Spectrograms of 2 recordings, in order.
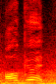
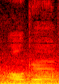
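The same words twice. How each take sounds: First: It sounds lively, upbeat and enthusiastic. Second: It sounds flat, deflated and reluctant. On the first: The speaker genuinely means that things are fine. The speaker calls it right. "really say it with some enthusiasm" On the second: The speaker does not want to be in the conversation. The speaker calls it wrong. "you just sound either depressed or exasperated"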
